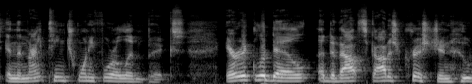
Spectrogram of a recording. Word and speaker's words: Liddell: eric little or liddell i'm in the habit of saying liddell but i think it's officially pronounced little so when a lot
